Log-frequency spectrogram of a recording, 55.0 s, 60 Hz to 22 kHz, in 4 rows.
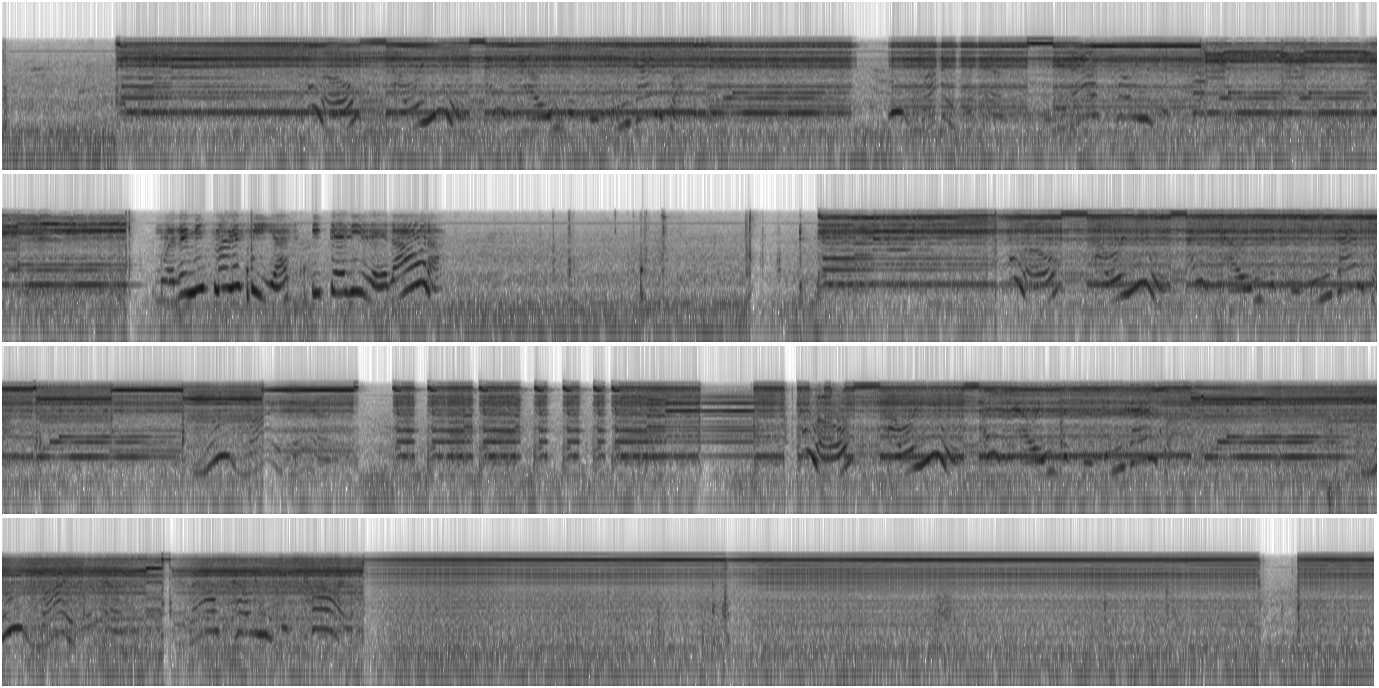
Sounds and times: Speech: 0:03.0 - 0:07.6, 0:08.8 - 0:14.4, 0:15.3 - 0:18.2, 0:23.7 - 0:28.0, 0:29.4 - 0:30.9, 0:35.5 - 0:40.5, 0:41.1 - 0:44.9.

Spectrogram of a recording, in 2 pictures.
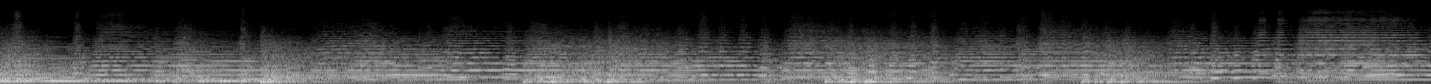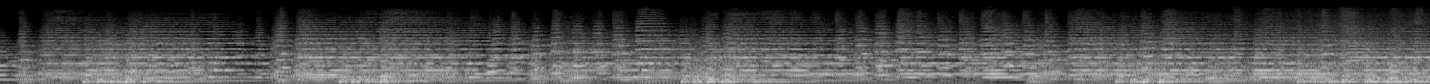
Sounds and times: Orchestra: 0:00.0 - 0:28.6.

